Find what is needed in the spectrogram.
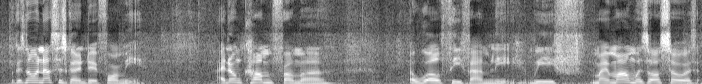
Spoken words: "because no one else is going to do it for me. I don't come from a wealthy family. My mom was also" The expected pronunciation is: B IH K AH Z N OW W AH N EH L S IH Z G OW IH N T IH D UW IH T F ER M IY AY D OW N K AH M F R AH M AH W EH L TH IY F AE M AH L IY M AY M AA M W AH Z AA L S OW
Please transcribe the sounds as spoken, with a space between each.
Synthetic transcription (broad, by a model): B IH K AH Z N OW W AH N EH L S IH Z G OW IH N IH D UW IH T F ER M IY AY D OW N K AH M F R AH M AH W EH L TH IY F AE M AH W IY M AY M AA M W AH Z AA L S OW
